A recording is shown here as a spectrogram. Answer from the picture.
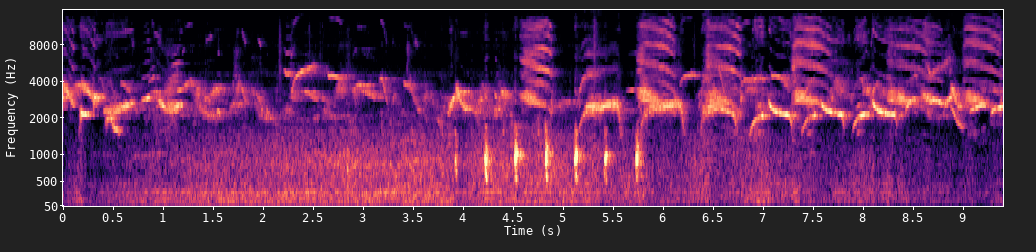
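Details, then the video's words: Tame captive hwamei with a fanned tail, kept for its good voice, pours out rich, looping whistles and sharp upward slurs. A run of dry clicks breaks in near the middle. "Họa mi giá rẻ cho anh em về chăm thêm, đuôi xòe giọng hay"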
